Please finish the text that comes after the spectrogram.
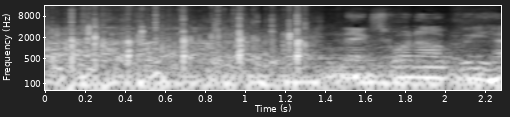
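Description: A crowd at a car meet claps and cheers in a short, dense burst of applause under chatter.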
